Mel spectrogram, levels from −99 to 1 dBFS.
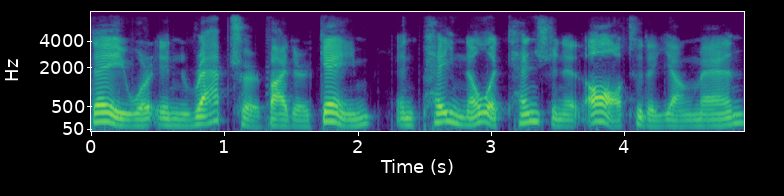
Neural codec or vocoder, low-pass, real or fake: none; 7.2 kHz; real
